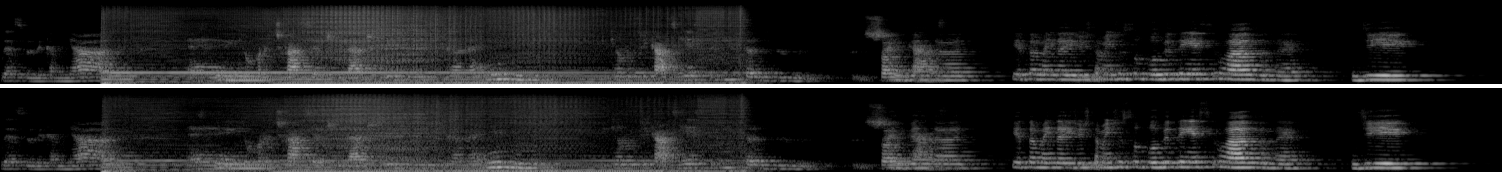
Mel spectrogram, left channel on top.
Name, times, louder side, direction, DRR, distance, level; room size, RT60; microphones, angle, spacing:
voice 1, 0.0-1.5 1.8-4.9 6.1-8.1 8.5-9.4 10.8-11.0, left 2 dB, 35° left, -2 dB, 0.7 m, -39 dB
sound 1, 1.0-7.4, left 3 dB, 80° left, 0.8 m, -37 dB
voice 2, 2.1-2.7 4.9-5.5 8.9-9.6 10.1-13.0 13.5-14.1, right 1 dB, 35° right, 1 dB, 0.6 m, -32 dB
3.4 x 2.0 x 3.6 m, 0.83 s
head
